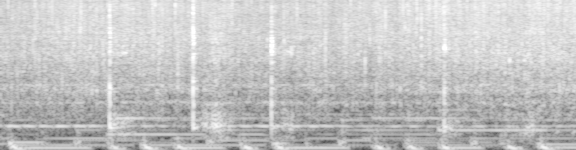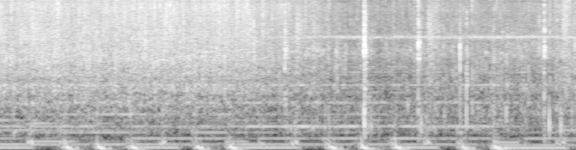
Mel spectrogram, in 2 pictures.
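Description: Chopped frog sizzling in oil in a steel wok, with a slotted metal ladle stirring and clicking against the pan, over background music with steady low notes.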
